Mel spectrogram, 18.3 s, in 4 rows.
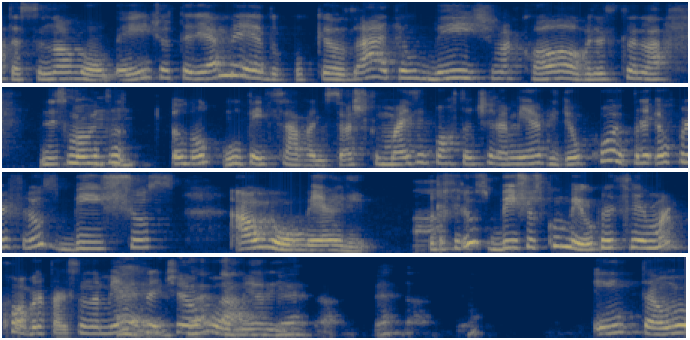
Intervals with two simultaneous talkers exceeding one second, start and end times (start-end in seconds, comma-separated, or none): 14.4-15.8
